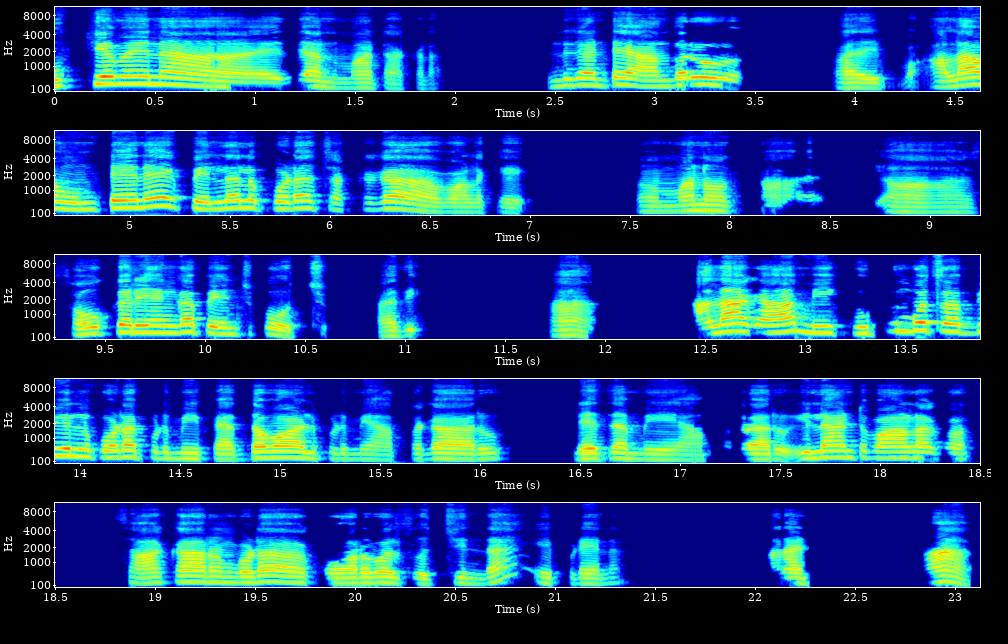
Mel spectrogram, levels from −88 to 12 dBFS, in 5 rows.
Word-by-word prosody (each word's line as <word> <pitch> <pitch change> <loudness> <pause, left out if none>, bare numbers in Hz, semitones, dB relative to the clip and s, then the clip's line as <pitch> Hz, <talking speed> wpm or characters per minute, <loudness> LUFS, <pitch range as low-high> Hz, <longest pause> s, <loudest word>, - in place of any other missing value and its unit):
ముఖ్యమైన 260 +7 +4 0.6
ఇదనమాట 150 -3 -4
అక్కడ. - - -25 0.6
ఎందుకంటే, 220 +3 -1 0.2
అందరూ 225 +6 +3 0.7
పై 150 0 -2 0.2
ప - - -28 0.2
అలా 215 +7 +5
ఉంటేనే 260 +7 +3 0.2
పిల్లలు 245 +3 +1
కూడా 240 +1 +2
చక్కగా 210 +3 0 0.2
వాళ్ళకి 145 -1 -8 0.6
హ్మ్, 160 -1 -10
మనం 180 0 0 0.3
ఆయ్ - - -16 0.4
ఆహ్, 145 -1 -7 0.2
సౌకర్యంగా 235 +5 +3
పెంచుకోవచ్చు. 200 - -4 0.3
అది. 325 - -6 0.8
ఆ! - - 0 0.7
అలాగా 260 -2 +7 0.2
మీ 235 - +1 0.2
కుటుంబ 280 +7 -3
సభ్యులను 260 -2 +3
కూడా 220 +1 +5
ఇప్పుడు 200 -4 -10
మీ - - -3
పెద్దవాళ్ళు, 195 +5 +3
ఇప్పుడు 170 -3 -14
మీ - - -9
అత్తగారు, 170 0 -1 0.4
లేదా 175 +2 +2
మీ 160 - -6 0.2
అమ్మగారు, 160 +2 -3
ఇలాంటి 215 +1 +1
వాళ్ళకి 195 -3 +1 0.5
సహకారం 190 +3 +1
గూడా 200 +3 +2 0.3
కోరవలసొచ్చిందా 165 -1 -3 0.2
ఎప్పుడైనా? 160 +1 -11 0.8
అలాంటి 165 -1 -3 0.6
ఆ! - - +5
195 Hz, 110 wpm, -22 LUFS, 165-230 Hz, 0.8 s, అలాగా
